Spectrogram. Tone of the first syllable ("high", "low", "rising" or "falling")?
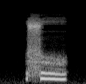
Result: low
